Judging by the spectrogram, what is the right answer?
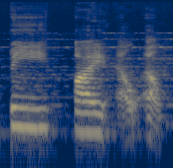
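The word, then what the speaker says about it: Jbill: point here spell j b i l l thanks for spelling it now I know what to write J is silent no Bill Bill J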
